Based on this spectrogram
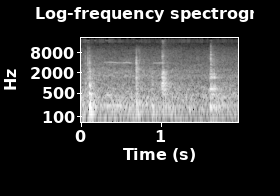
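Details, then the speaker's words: PS2 disc drive after repairing a sticking tray, drive reassembled with lid and bezel: soft scattered mechanical clicks and faint high whine as the tray cycles, clean and unobstructed, working first time and repeatedly; normal disc tray opening. "I think we've done enough testing now to say that this console's drive tray is now working correctly."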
